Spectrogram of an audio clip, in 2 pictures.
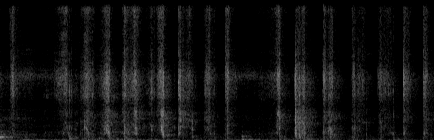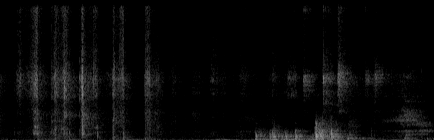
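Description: Tarot cards are shuffled by hand in a rapid run of crisp riffling flicks lasting several seconds, then a brief pause and a softer rustling slide of the deck, close and quiet, with no voice.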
